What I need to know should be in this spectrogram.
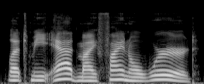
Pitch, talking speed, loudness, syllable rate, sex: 190 Hz, 175 wpm, -14 LUFS, 3.7 syllables/s, female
